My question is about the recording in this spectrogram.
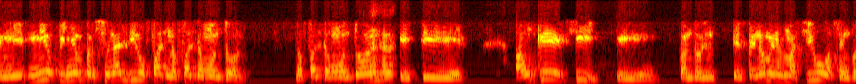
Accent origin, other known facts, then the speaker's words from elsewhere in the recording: Argentina; a mí, siendo argentino, me encanta el tango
